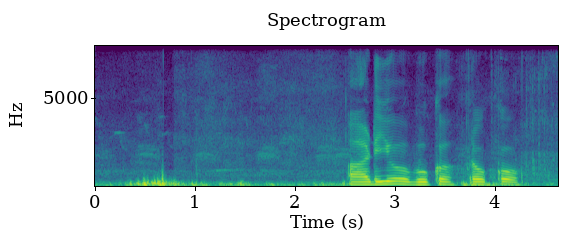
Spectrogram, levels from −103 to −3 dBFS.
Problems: none marked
